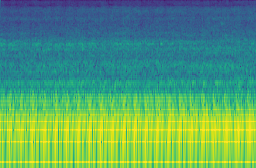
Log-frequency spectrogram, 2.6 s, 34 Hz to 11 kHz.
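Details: 2019 Ford Mustang Gen 3 Coyote V8, Vortech V3 supercharged (~11 psi), after replacing 10,000-mile spark plugs over an intermittent miss: deep, even burble, steady fast pulse, no stumbles; runs cleanly.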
